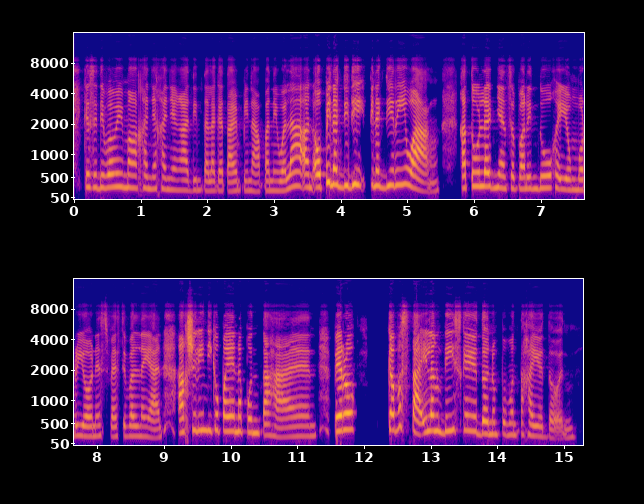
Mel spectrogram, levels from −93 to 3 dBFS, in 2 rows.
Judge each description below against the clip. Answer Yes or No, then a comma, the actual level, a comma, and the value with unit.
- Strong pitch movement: Yes, wide, 5.8 semitones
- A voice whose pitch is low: No, very high, 265 Hz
